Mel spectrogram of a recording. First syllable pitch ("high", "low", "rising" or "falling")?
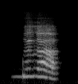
high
